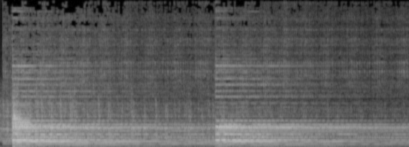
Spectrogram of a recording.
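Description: Electronic bell-like chord struck twice, about three seconds apart; each rings on and fades slowly.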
